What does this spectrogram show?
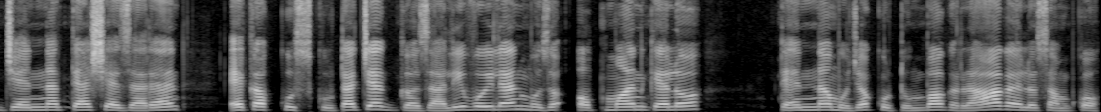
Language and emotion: Goan Konkani, sad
